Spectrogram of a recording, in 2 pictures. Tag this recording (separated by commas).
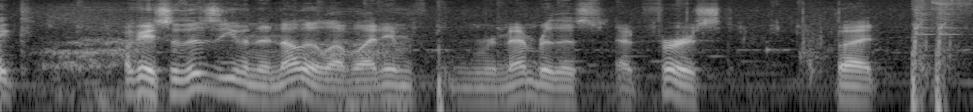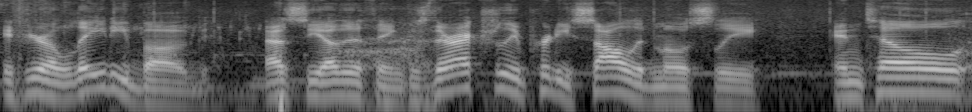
Speech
